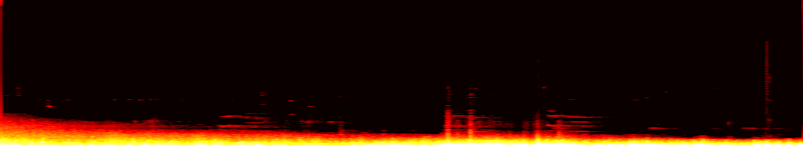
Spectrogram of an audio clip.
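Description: Thunder rolling: the rumbling tail of a clap fades and loses its highs, then swells into a fresh low rumble about halfway through and again near the end.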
